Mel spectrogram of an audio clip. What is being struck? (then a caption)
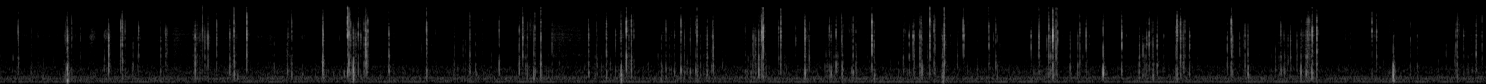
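Clear plastic and cardboard paintbrush package. Long nails crinkle and scratch a clear plastic and cardboard paintbrush package with brushes inside. The result is a dense run of sharp, bright crackles and scratchy taps that stop instantly without ringing, over a faint steady low hum.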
